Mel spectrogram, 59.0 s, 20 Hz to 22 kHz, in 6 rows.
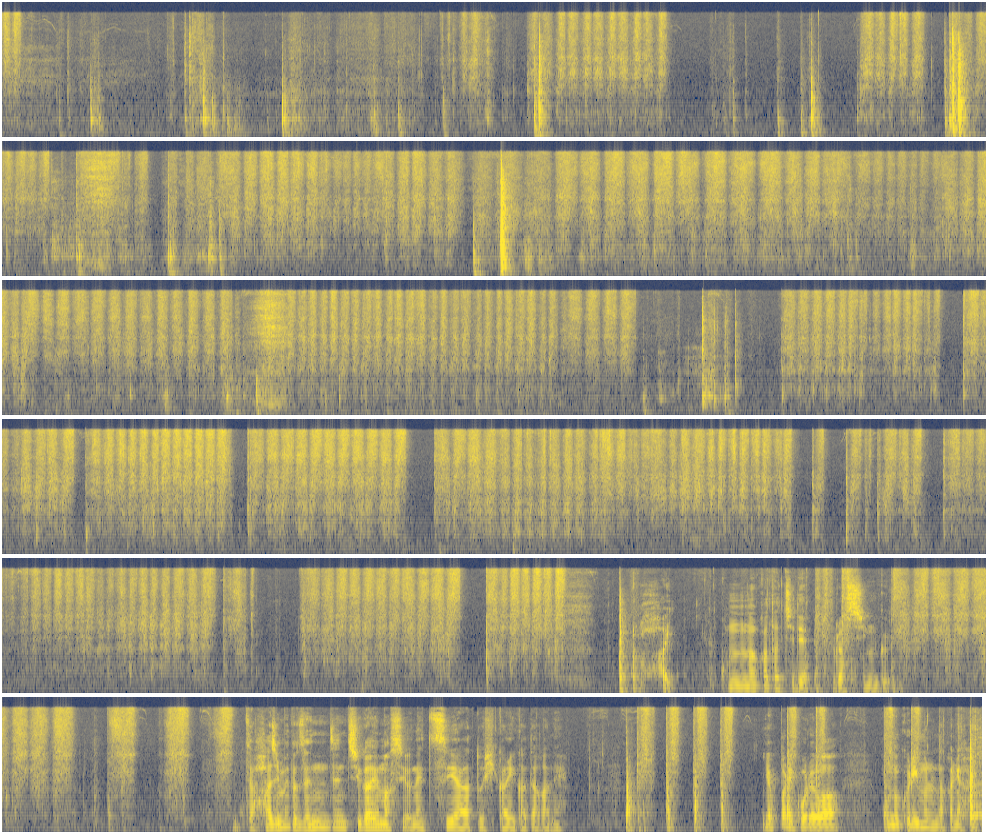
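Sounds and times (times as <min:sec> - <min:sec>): handling scrapes and taps: 0:00.6 - 0:01.1, 0:01.7 - 0:05.6, 0:26.0 - 0:27.1, 0:55.4 - 0:59.0.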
